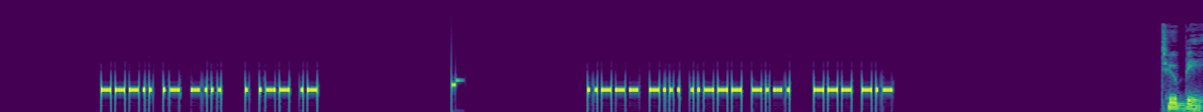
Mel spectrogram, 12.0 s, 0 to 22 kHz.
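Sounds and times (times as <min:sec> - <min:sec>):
morse code beeps: 0:01.0 - 0:03.2, 0:05.9 - 0:09.0.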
